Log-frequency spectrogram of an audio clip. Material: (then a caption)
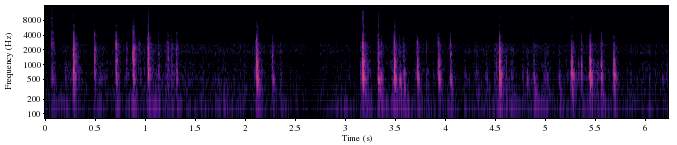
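Plastic. A plastic mechanical keyboard with round keycaps is typed on continuously with the fingertips of both hands, tapping the keys. About 20 quiet, short, dry clicks sound at a mid pitch with no low rumble and no ring, arriving in uneven bursts with brief pauses between them.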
